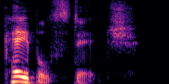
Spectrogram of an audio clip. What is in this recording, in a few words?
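"cable stitch", British English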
